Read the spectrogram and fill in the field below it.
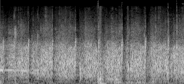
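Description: An audience bursts into steady, loud applause, a dense crackle of many hands clapping at once with no voices standing out.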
